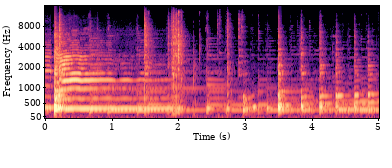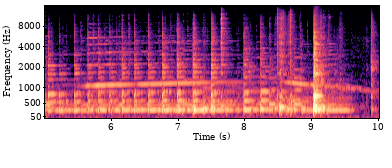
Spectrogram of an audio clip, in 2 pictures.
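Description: Live ensemble of homemade instruments playing film-accompaniment music: plucked strings over a held low drone, with a high tone that glides slowly up and then down in the second half. There is a sharp hit near the start and another about nine seconds in, and the music breaks off shortly before the end.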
